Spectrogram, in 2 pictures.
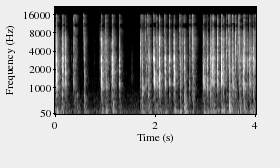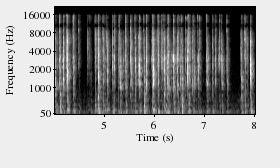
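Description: Fingertips type continuously on a backlit mechanical computer keyboard with plastic keycaps and hollow key switches. The result is rapid bursts of short, bright, clacky keystrokes, with almost no low end and no ring after each press. Brief pauses break up the typing.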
